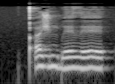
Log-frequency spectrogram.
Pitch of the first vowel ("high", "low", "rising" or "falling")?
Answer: high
